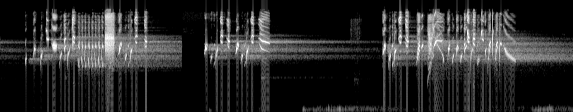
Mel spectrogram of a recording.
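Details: European goldfinch song used to stimulate goldfinches to sing: three bursts of high, rapid twittering with buzzy trills, sliding whistled notes and quick chirps, split by brief pauses, over a faint low rumble.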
